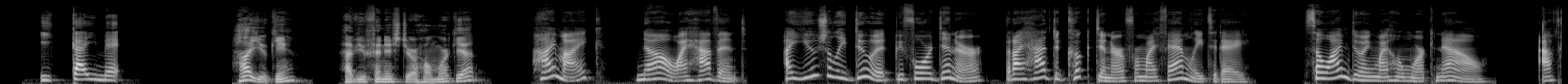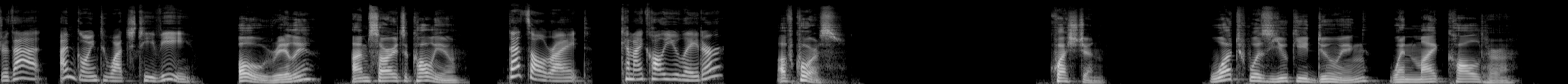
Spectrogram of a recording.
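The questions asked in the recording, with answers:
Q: What was Yuki doing when Mike called her?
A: She was doing her homework.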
